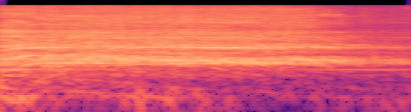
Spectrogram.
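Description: A man's single long, high-pitched shout through a PA microphone, rising at the start, held, then fading out near the end.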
